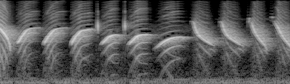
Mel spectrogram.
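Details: Canary song of slow, separated notes, each a swooping high slur, some rising and some dropping, around three per second.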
